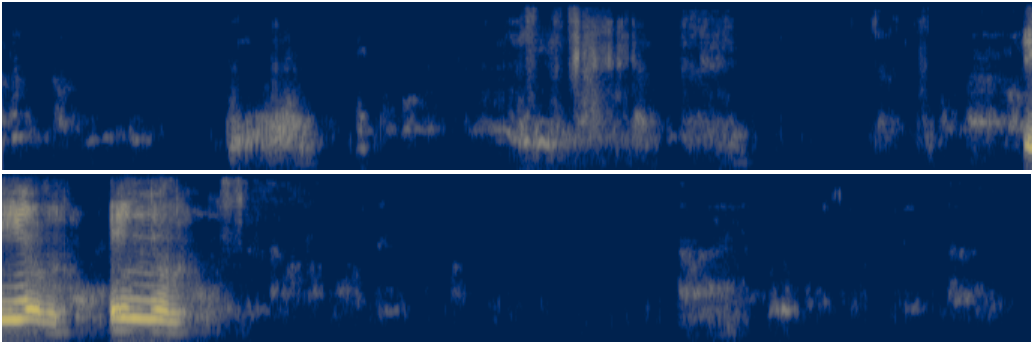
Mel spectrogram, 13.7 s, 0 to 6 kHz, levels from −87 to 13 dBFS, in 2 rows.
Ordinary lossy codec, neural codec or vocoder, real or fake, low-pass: Opus, 24 kbps; codec, 16 kHz, 4.8 kbps, FACodec; fake; 5.4 kHz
